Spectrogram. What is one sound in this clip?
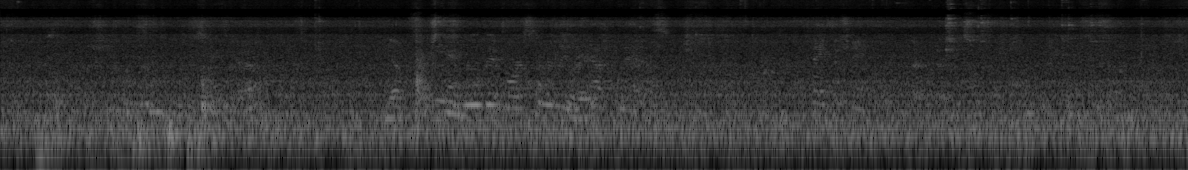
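A man speaks into a microphone through loudspeakers.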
